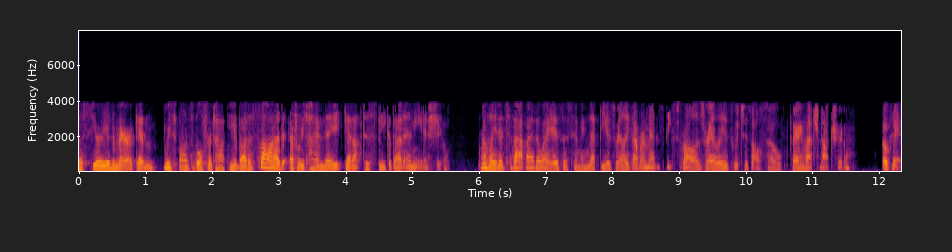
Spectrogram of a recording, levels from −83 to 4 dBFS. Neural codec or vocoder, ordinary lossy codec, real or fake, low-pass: codec, 16 kHz, 4 kbps, FreqCodec, smaller model; AAC, 16 kbps; fake; 7.2 kHz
